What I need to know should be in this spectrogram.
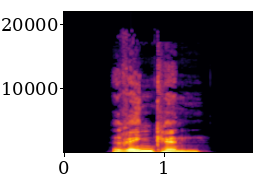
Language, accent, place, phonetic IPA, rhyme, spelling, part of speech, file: German, Germany, Berlin, [ˈʁɛŋkn̩], -ɛŋkn̩, Renken, noun, De-Renken.ogg
- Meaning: plural of Renke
